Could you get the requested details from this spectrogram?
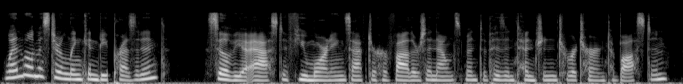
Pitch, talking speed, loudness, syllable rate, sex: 220 Hz, 195 wpm, -17 LUFS, 5.8 syllables/s, female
